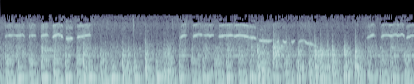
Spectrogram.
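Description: A clear, bright whistled melody on a record rides over a full band with steady bass and drums, the tune sliding between notes in short phrases throughout, loud and upfront.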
